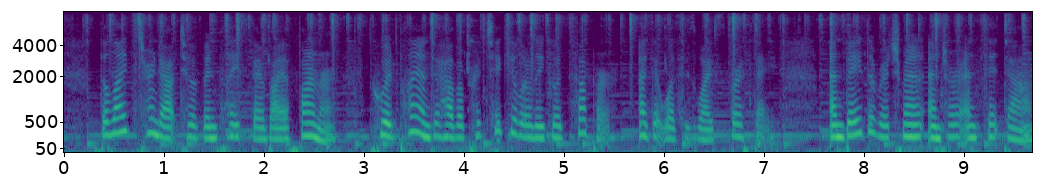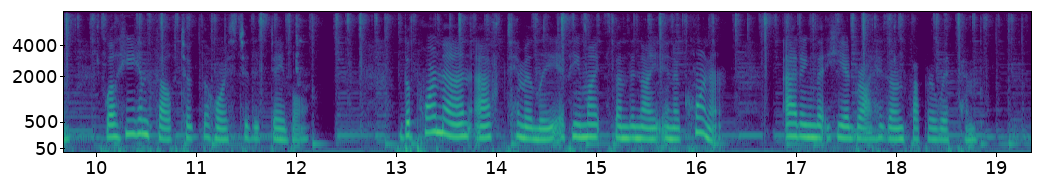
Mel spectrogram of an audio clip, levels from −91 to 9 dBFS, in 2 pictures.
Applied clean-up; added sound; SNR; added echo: none; Acoustic guitar; 16 dB; none.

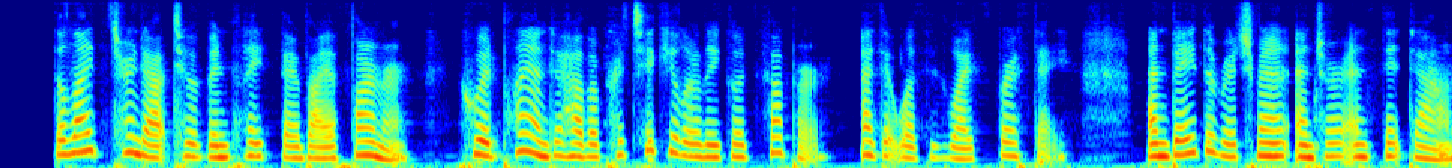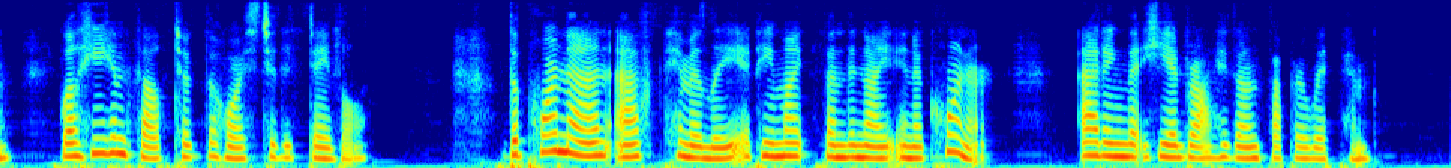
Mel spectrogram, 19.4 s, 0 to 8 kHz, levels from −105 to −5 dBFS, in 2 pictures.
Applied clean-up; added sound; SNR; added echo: neural mask model DeepFilterNet 3.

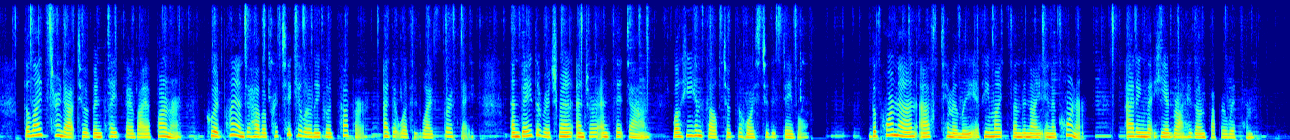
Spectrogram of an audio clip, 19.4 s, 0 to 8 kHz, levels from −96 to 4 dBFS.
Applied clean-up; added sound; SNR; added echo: neural mask model RNNoise.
